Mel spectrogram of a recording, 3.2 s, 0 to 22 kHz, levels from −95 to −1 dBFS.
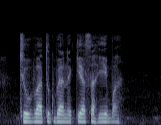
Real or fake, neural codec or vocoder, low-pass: real; none; 7.2 kHz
